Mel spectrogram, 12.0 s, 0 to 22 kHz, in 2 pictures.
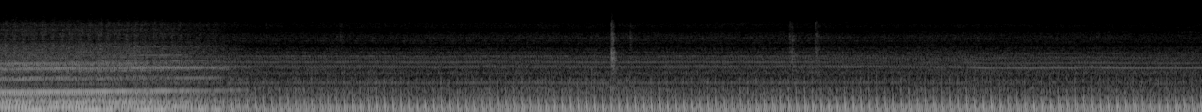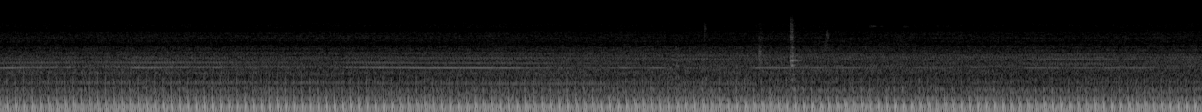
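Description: Skid steer snow blower running through deep snow on a Kubota SVL95 diesel track loader: loud close up at the spinning auger for about a second, then a sudden drop to the steady drone of the loader engine and blower heard from farther off.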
